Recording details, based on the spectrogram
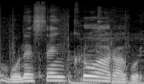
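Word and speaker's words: Monet St. Croix: 그래서 첫 번째가 엠마 프로스트, 마블스의 팡, 세 번째 프랑스식 발음으로 모네생 크로아라고 읽더라고요.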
